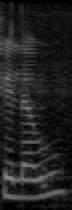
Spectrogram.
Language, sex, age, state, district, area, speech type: Kannada, female, 60+, Karnataka, Chikkaballapur, rural, spontaneous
